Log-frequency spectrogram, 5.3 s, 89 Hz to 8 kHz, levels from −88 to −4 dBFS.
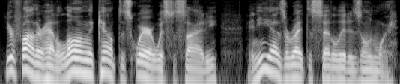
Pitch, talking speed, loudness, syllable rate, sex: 125 Hz, 235 wpm, -18 LUFS, 5.7 syllables/s, male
